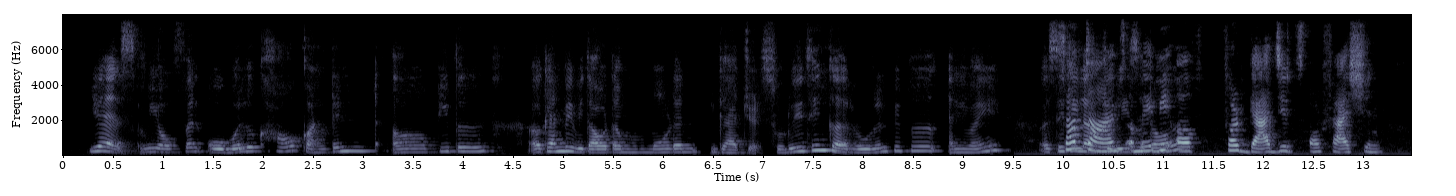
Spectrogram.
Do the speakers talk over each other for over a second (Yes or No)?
Yes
